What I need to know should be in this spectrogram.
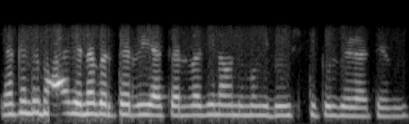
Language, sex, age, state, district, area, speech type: Kannada, female, 18-30, Karnataka, Gulbarga, rural, conversation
